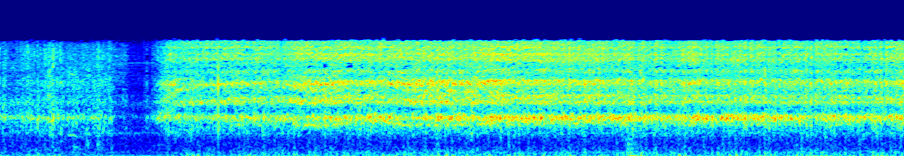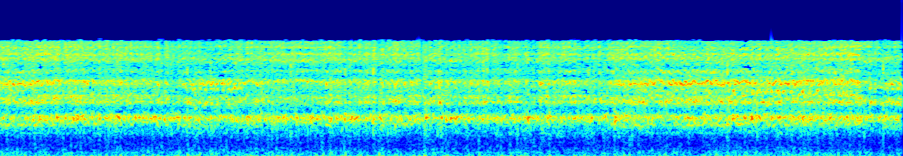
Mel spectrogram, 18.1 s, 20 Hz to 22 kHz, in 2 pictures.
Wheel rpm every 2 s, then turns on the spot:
50, 200, 220, 230, 220, 220, 230, 230, 200.
none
